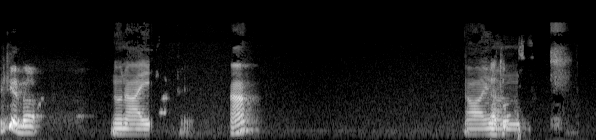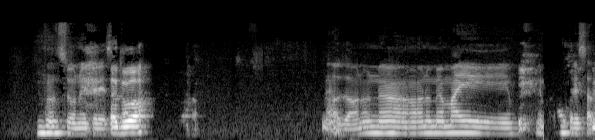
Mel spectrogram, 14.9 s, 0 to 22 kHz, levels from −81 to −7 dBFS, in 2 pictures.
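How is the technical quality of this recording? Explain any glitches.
The recording has audible call-processing faults typical of a speakerphone link: a leaking echo, the talker being cut down during overlaps, and one brief dip in the room sound.

Echo leak, at 0.46–0.57 s, 0.94–1.02 s, 6.46–6.66 s and 9.71–9.84 s. A faint, delayed copy of the voice appears in short scraps, well below the main speech, around 25 to 30 dB down. The repeat trails the original by 344 ms each time. This is likely a far-end loudspeaker whose sound reached its microphone and was only partly cancelled before being sent back.

Speech suppressed in double talk, at 6.49–6.79 s, 8.9–9.65 s and 14.23–14.6 s. The talker's level collapses steeply, by roughly 30 to 35 dB at worst, so the voice thins and breaks into pieces for a few hundred milliseconds, longest around 9 s. Both ends were likely speaking at once, and the echo canceller, unable to separate its own talker from the returning echo, pulled everything down together.

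Background gated by the echo canceller, at 7.24–7.41 s. The room tone dips by about 7 dB for roughly 150 ms, then recovers. While the loudspeaker side was active, the canceller clamped the microphone hard. When it released, the ambient sound came back, leaving a short hole in the background.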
